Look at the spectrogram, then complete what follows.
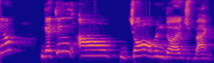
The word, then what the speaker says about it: Deutsche Bank: Before that I want to understand like you know getting a job in Deutsche Bank right that's how you pronounce it? Yeah Deutsche Bank.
